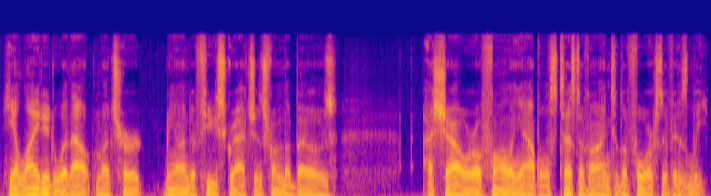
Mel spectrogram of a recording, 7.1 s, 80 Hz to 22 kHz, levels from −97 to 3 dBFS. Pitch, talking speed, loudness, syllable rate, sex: 85 Hz, 200 wpm, -16 LUFS, 5.7 syllables/s, male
